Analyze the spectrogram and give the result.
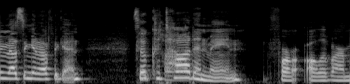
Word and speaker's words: Katahdin: So I had said that the Appalachian Trail runs from Springer Mountain, Georgia to Mount Katahdin, Maine, and I pronounced the name wrong in Maine. My mom was like, probably no one noticed or knows how you actually say it, but I'm going to tell you because she's from New Hampshire. It's Katahdin.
